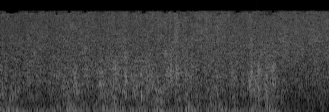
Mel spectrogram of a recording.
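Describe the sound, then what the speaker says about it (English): Heavy rain pours down in a dense, continuous hiss, mixed with low rolling rumbles of thunder, loud and close throughout with no voices. "Rain."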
